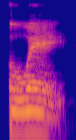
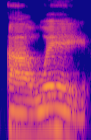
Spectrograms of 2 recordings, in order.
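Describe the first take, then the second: First: The first vowel is a short, weak schwa. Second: The first vowel is a full, open 'a'. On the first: The speaker calls it right. "it's so weak and so fast that it is pronounced uh" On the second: The speaker calls it wrong. "they say away, as in as in Spanish uh, agua"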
